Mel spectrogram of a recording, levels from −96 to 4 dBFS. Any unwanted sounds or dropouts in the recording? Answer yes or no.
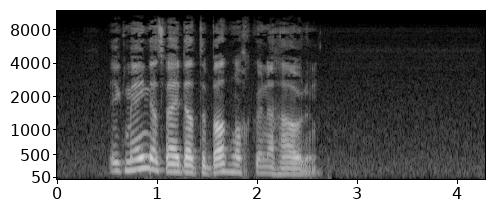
no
